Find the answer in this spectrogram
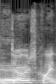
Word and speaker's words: Dogecoin: Now I want to quickly get to this because Dogecoin, I mispronounced it before, but Dogecoin, this is your baby.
